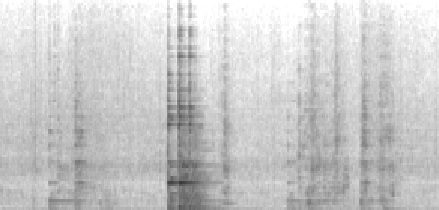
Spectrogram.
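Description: Spice masala cooking in a pan with a spoonful of gram flour for an eggplant dish, stirred with a utensil: soft scraping and sizzling come in separate bursts, with one louder clattering stir near the middle.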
